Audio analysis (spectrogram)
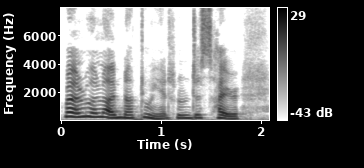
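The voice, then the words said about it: Imitated Irish accent of father. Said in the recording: “if you think that's a bad Irish accent, it's not a bad Irish accent. It's my dad's Irish accent after he's lived in Canada since he was 8”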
